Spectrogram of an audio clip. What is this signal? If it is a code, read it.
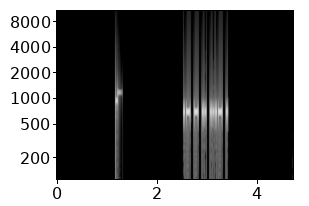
Morse code, heard as a keyed tone, about 46 wpm, 690 Hz. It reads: ATIVE
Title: Prefixes and Suffixes 45wpm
